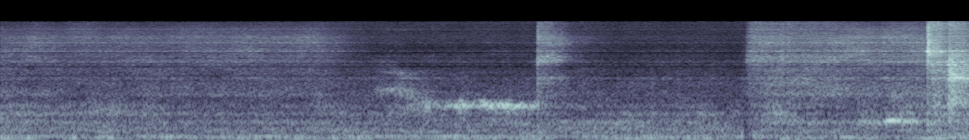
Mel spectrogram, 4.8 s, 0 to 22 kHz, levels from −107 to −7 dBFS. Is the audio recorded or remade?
remade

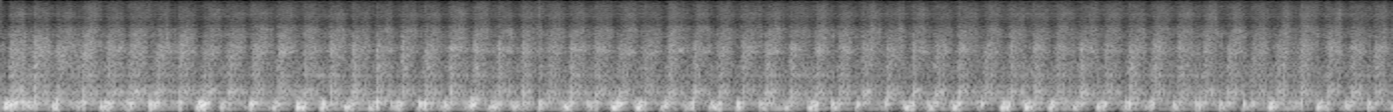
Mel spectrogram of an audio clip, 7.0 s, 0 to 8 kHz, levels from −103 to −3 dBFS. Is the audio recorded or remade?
remade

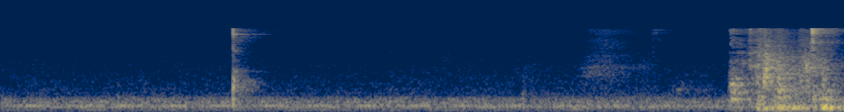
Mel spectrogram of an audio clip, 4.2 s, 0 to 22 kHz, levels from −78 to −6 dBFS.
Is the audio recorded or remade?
recorded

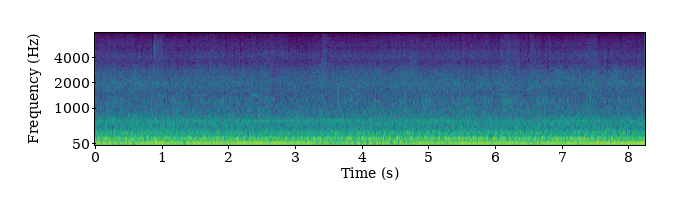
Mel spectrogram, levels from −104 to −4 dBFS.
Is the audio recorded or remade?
recorded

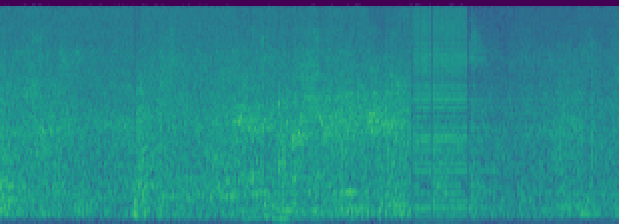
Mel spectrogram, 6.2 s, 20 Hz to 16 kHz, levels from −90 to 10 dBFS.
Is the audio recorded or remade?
remade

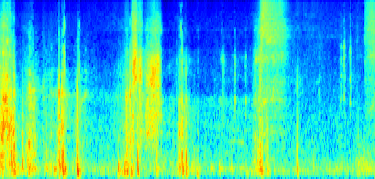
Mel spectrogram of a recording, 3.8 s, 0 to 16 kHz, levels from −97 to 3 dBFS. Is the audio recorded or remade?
remade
